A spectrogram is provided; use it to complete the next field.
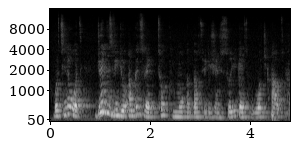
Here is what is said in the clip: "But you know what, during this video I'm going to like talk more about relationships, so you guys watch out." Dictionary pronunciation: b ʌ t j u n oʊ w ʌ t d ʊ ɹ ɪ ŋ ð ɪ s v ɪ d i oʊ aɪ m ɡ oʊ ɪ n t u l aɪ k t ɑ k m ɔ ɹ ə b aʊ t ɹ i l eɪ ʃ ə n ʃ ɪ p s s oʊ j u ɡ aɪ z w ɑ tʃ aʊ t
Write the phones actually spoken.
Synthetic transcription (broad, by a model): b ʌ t j u n oʊ w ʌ t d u ɪ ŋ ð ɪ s v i d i oʊ aɪ m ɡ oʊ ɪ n t u l aɪ k t ɑ k m ɔ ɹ ə b aʊ t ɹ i l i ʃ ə n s s oʊ j u ɡ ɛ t w ɑ tʃ aʊ t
